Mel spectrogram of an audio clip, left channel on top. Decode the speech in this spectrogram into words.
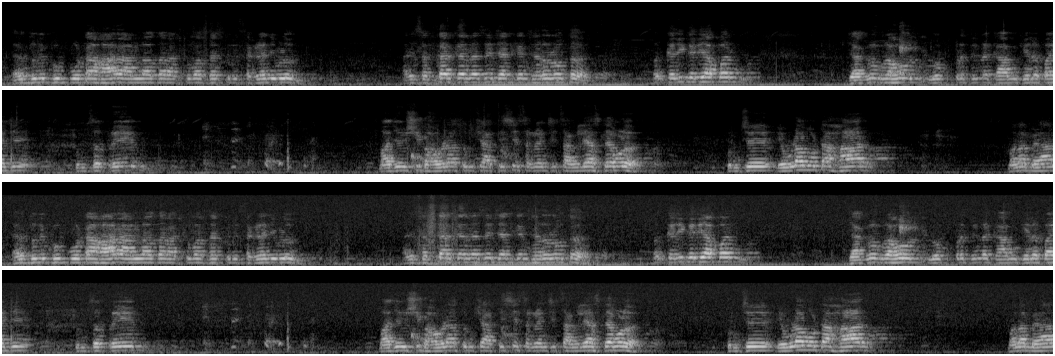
तुम्ही खूप मोठा हार आणला होता राजकुमार साहेब तुम्ही सगळ्यांनी मिळून आणि सत्कार करण्याचं त्या ठिकाणी ठरवलं होतं. पण कधी कधी आपण जागरूक राहून लोकप्रतिनिधीनं काम केलं पाहिजे. तुमचं प्रेम, माझ्याविषयी भावना तुमची अतिशय सगळ्यांची चांगली असल्यामुळं तुमचे एवढा मोठा हार मला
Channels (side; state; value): right; noise; hiss, 23 dB below the sound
